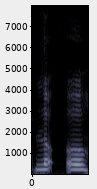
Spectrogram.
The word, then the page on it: lo'o: Mixtec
